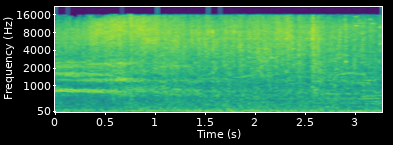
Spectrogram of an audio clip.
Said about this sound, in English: Solon blew out the entire wall. Stones rained on the crowd 50 paces away.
